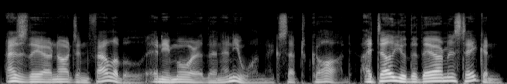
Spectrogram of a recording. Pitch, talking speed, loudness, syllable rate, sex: 115 Hz, 225 wpm, -16 LUFS, 6.2 syllables/s, male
